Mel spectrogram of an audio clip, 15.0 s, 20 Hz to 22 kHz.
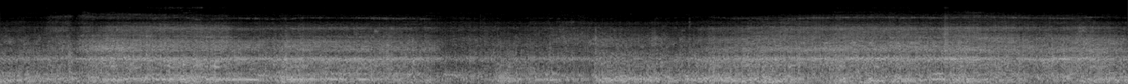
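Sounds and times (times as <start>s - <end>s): machinery high whine: 0.0s - 7.3s, 7.9s - 15.0s.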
